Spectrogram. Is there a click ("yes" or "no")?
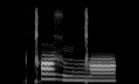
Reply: yes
